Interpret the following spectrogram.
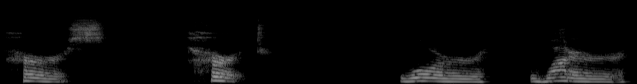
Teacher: with a sound kind of r ish for example hearse hearse i'm not actually pronouncing a vowel and then the r the vowel and the r are merging together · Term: r coloring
